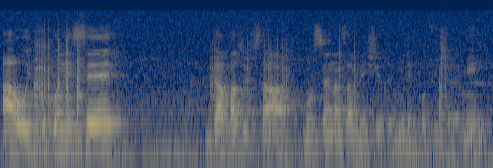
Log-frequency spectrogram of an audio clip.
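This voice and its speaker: A man's voice: a little high, sing-song, fairly quick, roomy sound, background noise. A young man with a Congolese accent, a prophet telling his testimony in a TV studio interview, switching between French and Lingala. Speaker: prophet guest. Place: TV studio with stone wall backdrop.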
